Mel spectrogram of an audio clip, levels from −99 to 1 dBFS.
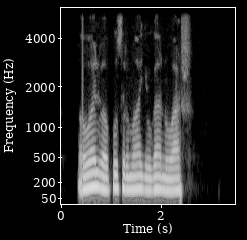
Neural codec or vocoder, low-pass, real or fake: none; 5.4 kHz; real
